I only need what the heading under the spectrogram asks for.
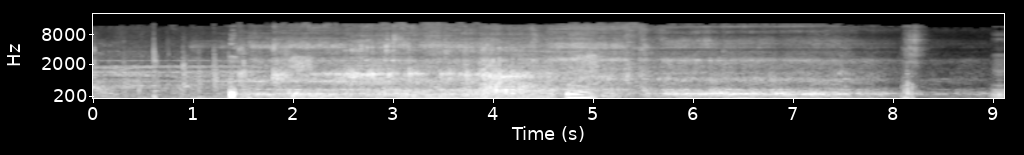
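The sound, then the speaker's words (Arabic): A man snores loudly while asleep, rough, throaty roaring breaths with grunting snorts, continuing for several seconds. “شوف كيف نايم مثل الدب وعم بيشخر.”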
